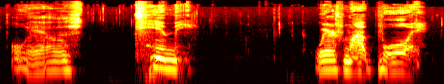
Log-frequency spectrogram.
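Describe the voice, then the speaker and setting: A very slow, fairly high-pitched, put-on character voice from a man. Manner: demanding, eerie.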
